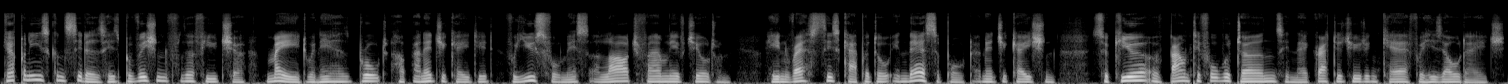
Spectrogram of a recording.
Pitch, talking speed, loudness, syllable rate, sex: 130 Hz, 180 wpm, -21 LUFS, 5.8 syllables/s, male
